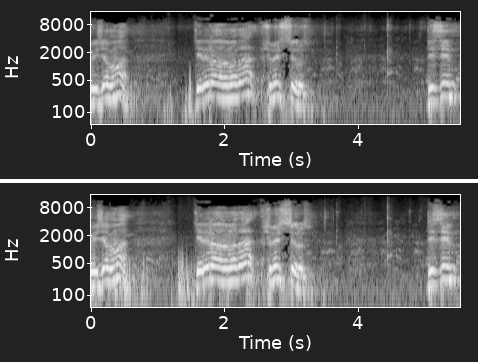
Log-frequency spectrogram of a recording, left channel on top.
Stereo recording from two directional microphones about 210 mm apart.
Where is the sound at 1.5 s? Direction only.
50° left (ahead or behind).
